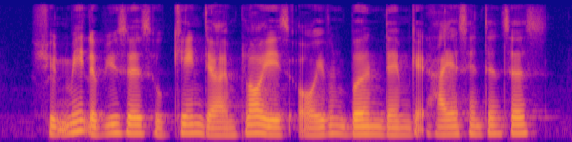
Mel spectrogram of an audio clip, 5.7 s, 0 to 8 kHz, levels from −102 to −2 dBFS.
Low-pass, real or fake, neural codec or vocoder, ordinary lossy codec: 7.2 kHz; real; none; MP3, 64 kbps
